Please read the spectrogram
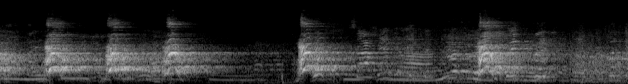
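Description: Dog barking, with three barks about half a second apart at the start, then single barks about three and five seconds in, each ringing on in a large hall.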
